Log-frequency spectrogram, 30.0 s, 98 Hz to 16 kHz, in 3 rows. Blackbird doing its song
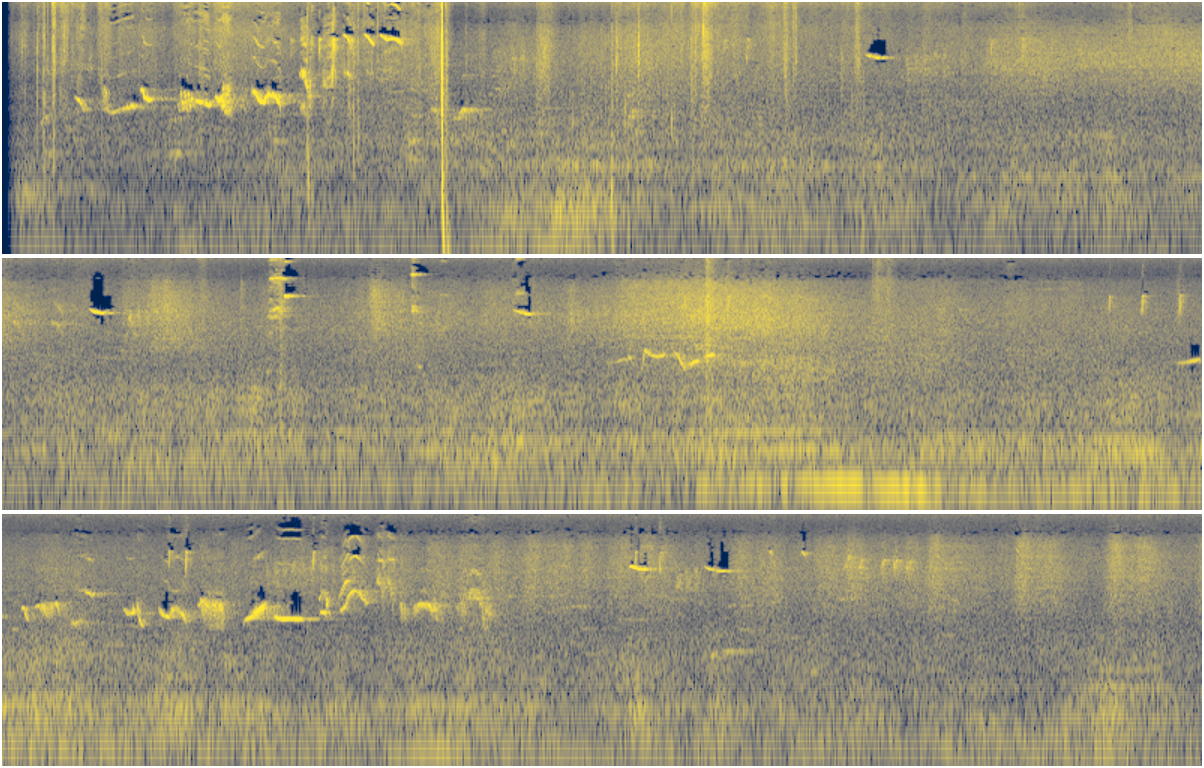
0:00.3 0:04.4, 0:19.8 0:24.2

